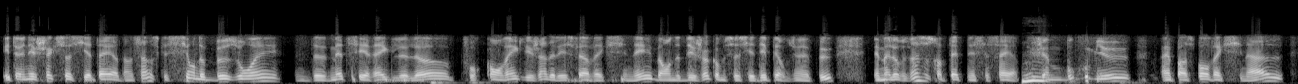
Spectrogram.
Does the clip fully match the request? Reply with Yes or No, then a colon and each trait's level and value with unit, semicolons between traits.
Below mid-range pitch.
Yes: low, 115 Hz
